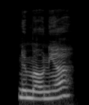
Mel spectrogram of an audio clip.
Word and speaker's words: pneumonia: The P isn't pronounced at the beginning of many words, particularly those starting PS or PN. Pneumonia, pneumatic, psychotherapy, pseudonym, psychotic, psychiatrist, psychologist.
